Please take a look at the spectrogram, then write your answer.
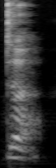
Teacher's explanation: you can perceive that the vocal chords are vibrating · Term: voiced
